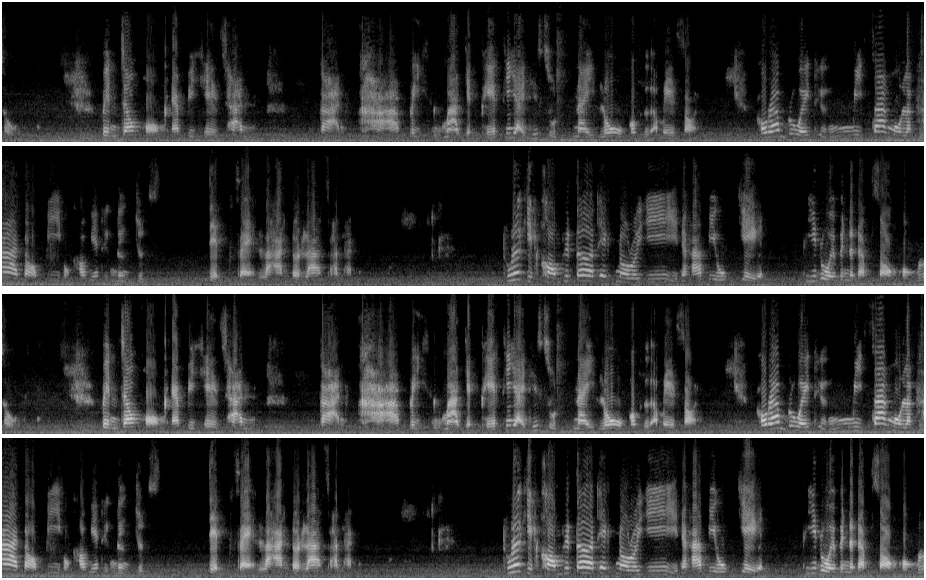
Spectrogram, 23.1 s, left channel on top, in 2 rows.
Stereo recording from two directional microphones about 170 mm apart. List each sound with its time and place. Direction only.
0.9 s a woman's voice: 15° right (ahead or behind)
17.7 s speech: 15° right (ahead or behind)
